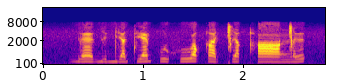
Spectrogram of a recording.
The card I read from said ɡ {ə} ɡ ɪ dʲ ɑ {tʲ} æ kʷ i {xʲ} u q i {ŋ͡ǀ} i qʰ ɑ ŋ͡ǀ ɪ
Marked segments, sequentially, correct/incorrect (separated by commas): incorrect, correct, incorrect, incorrect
